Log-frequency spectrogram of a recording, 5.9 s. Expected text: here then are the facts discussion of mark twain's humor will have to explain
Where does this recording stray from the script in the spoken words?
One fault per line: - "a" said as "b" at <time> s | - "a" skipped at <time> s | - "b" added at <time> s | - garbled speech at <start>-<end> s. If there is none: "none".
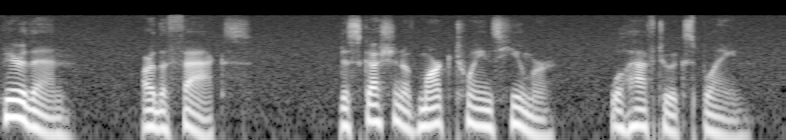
none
